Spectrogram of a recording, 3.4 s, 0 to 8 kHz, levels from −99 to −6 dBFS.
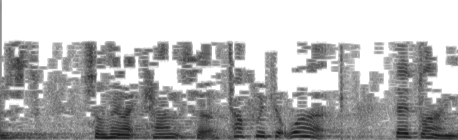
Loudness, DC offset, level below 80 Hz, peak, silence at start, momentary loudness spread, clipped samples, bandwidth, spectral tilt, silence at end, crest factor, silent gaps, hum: -22 LUFS; under 0.1%; -60 dBFS; -6 dBFS; 0 s; 10 LU; under 0.1%; 5.8 kHz; -10 dB/octave; 0 s; 16 dB; none; none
